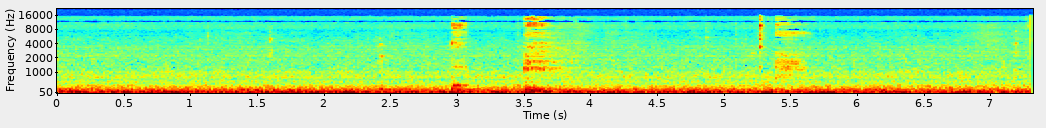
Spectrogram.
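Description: A man chewing a hamburger, with a few short throat and mouth noises about three seconds in and again near five and a half seconds, over a steady low rumble inside a car's cabin.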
